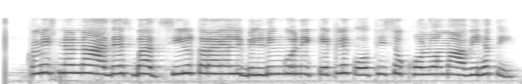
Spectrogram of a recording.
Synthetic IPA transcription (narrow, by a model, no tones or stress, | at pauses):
kəmiʃnəɾnaːd̪esbad̪silkəɾaelibilɖiŋɡonikeʈlikɔpʰisokʰolʋamãaʋiɦət̪i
